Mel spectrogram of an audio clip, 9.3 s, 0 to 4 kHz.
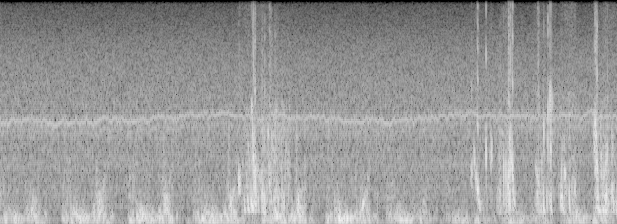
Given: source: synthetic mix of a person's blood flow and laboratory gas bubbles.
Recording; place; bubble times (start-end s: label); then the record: Doppler ultrasound of blood flow; precordium
3.55-4.37 s: bubbles
7.05-7.42 s: bubbles
7.44-7.75 s: bubbles
8.00-8.35 s: bubbles
8.38-8.66 s: bubbles
8.88-9.27 s: bubbles
From the record:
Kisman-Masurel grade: 333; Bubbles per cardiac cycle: rolling drumbeat, 9 or more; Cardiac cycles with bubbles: 50 to 99%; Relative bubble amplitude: loud (0.450 to 0.775); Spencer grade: 3 (all of the cardiac periods contain showers or single bubble signals, but not dominating or overriding the cardiac motion signals); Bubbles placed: anywhere in the cardiac cycle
